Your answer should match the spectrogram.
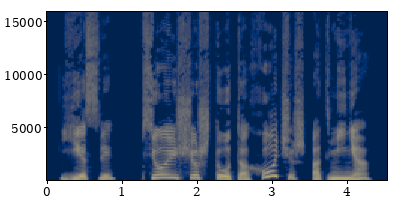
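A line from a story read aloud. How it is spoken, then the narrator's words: Slow, syllable by syllable. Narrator (Russian): медленно, почти по слогам, произнес Морох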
